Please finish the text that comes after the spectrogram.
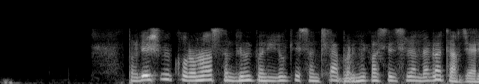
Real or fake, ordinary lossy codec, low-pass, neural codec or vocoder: fake; none; 5.4 kHz; codec, 16 kHz in and 24 kHz out, 0.6 kbps, FireRedTTS-2 codec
